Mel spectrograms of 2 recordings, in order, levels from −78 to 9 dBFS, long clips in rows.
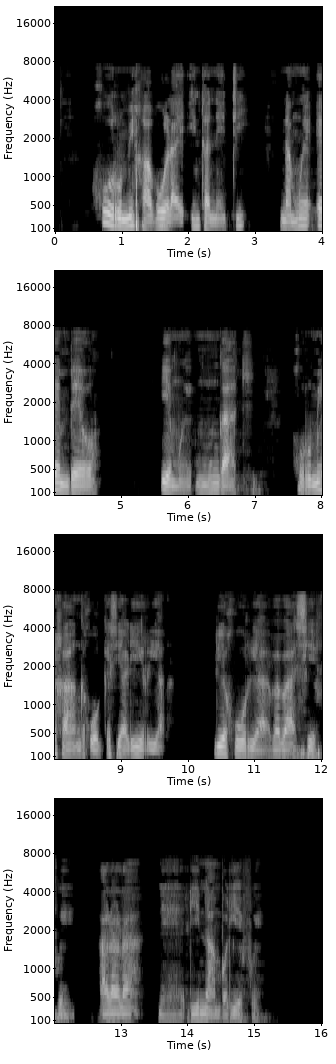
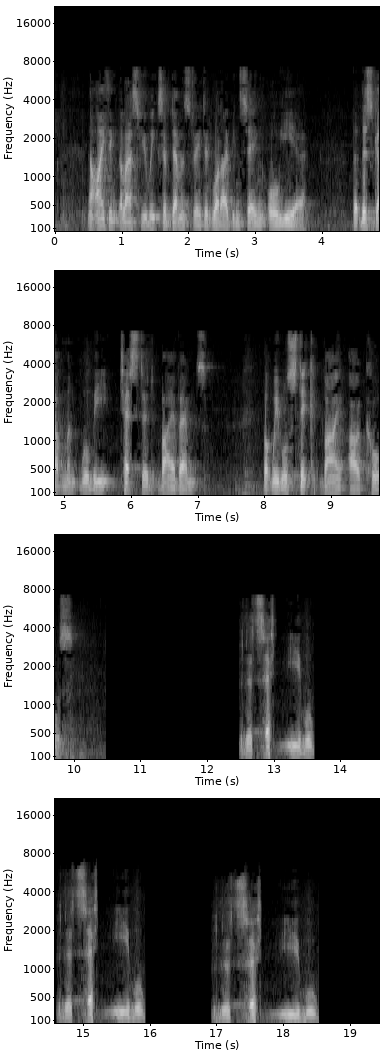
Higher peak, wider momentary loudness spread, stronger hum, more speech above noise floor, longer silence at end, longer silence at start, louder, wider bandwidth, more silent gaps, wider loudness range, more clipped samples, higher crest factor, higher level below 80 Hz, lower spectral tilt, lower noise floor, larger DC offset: about the same, 0 dBFS vs 0 dBFS; first, 15 LU vs 8 LU; neither; first, 41 dB vs 30 dB; about the same, 0.95 s vs 0.9 s; first, 0.6 s vs 0.1 s; about the same, -19 LUFS vs -19 LUFS; about the same, 7.8 kHz vs 7.4 kHz; second, 4.71-4.76 s, 4.91-5.12 s, 5.35-5.44 s, 7.43-7.48 s, 9.86-9.96 s, 10.26-10.33 s, 12.32-12.40 s, 13.43-13.55 s vs 10.49-12.46 s, 13.65-14.59 s, 15.95-16.91 s; about the same, 6 LU vs 6 LU; neither; about the same, 20 dB vs 20 dB; second, -52 dBFS vs -42 dBFS; about the same, -6 dB/octave vs -6 dB/octave; first, -60 dBFS vs -48 dBFS; neither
